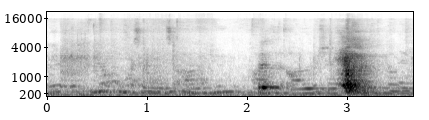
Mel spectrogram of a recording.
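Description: A single sharp sneeze bursts out near the end, louder than the ongoing conversational talk of a precalculus study session.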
